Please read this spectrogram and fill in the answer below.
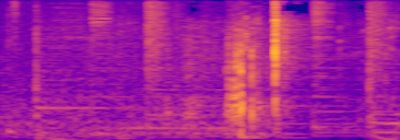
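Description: Rustling, scraping and knocking of a bag, a zippered pouch and small items being handled and packed close to the microphone, with a louder clatter just over a second in, over background music.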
